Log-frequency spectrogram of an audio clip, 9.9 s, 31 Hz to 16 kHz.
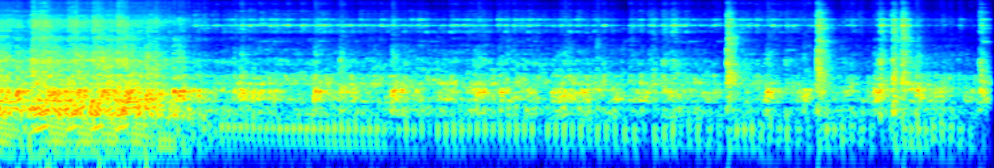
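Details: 212 cc Predator single-cylinder on a golf cart build, first start after priming the fuel system, makeshift exhaust: uneven lumpy chuffing near four beats a second that hunts and stumbles; rough running from carburetor issues.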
